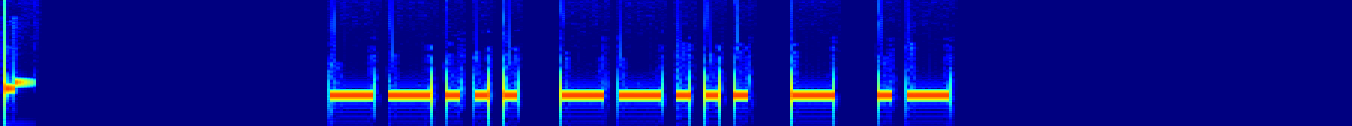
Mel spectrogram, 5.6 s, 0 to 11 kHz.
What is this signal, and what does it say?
Morse code, heard as a keyed tone, about 20 wpm, 700 Hz. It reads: 77TA
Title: Common Cut Numbers - 4-Digit 20wpm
